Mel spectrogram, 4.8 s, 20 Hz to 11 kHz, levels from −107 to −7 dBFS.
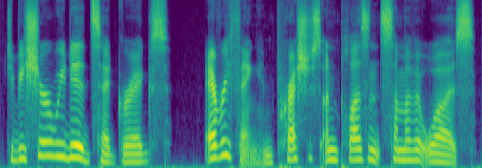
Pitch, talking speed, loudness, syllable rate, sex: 200 Hz, 185 wpm, -20 LUFS, 4.9 syllables/s, female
